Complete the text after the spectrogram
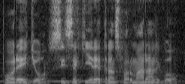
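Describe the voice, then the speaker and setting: A man reading an audiobook as scripted narration, in a measured, instructive way. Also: lowish voice, fairly even intonation. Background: background music.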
